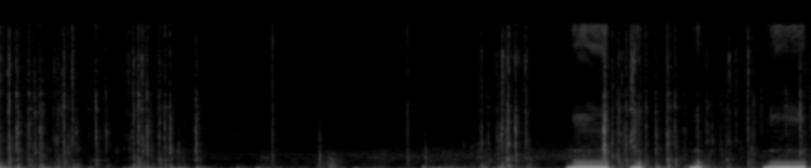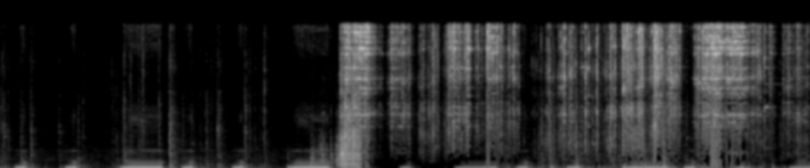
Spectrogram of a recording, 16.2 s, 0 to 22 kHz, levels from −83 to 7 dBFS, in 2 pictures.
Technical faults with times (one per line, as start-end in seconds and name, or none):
11.53-11.80 hard clipping
12.65-13.09 hard clipping
13.76-15.55 hard clipping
